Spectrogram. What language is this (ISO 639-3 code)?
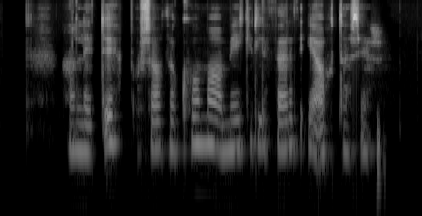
isl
